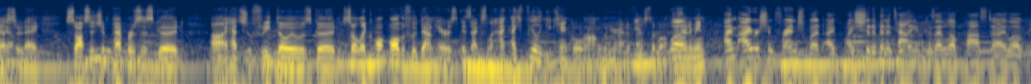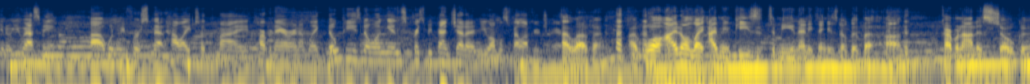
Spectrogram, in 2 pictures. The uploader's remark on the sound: Live from the Southington Italian Festival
